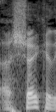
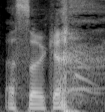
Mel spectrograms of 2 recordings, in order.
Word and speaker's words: Ahsoka: I have been watching Ahsoka because I called it Ashoka the other day, and another Star Wars person gave me a bit of a grilling. So Ahsoka, I can't not pronounce the sh in the name.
